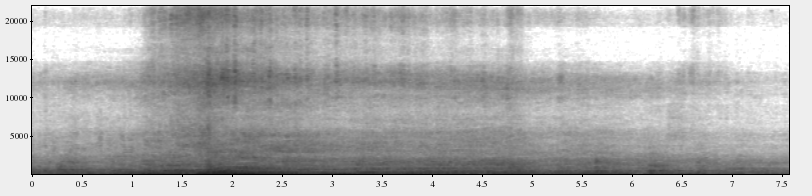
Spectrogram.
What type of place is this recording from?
residential area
